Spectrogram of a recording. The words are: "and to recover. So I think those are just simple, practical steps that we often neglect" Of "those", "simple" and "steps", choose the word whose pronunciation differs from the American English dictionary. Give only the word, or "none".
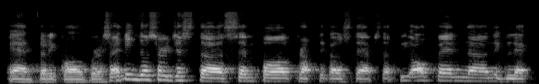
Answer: those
